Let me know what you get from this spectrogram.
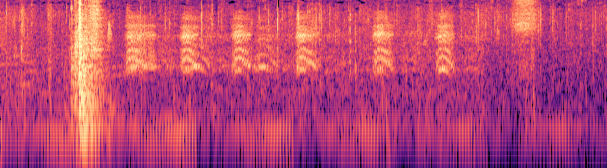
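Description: A loud sudden hit about a second in, then a bird cawing about six times in quick succession, each call rising and falling in pitch, over a low steady hum.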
